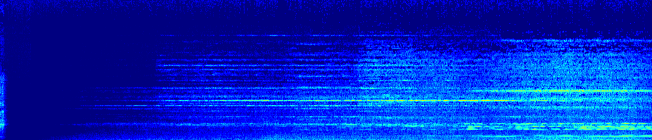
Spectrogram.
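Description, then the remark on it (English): A sustained organ-like drone opening a song swells up from near silence and slowly builds in loudness and density over several seconds, thick and steady, with no voices. “It was like that kind of organ drone thing.”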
